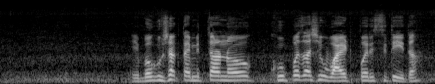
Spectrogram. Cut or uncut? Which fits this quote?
uncut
